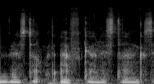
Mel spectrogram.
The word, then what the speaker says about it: Afghanistan: Okay, Afghanistan, or pronounced properly Afghanistan.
